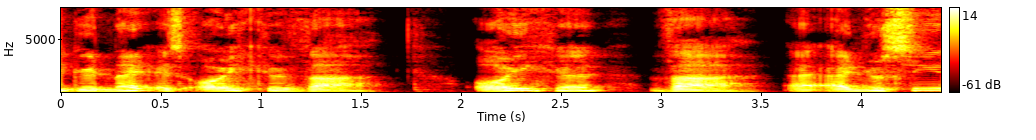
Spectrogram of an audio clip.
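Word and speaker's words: oidhche mhath: What is a Gaelic word without a D and an H? Just to make it look tidy, to give it a nice shape and a nice form, but it's not pronounced.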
